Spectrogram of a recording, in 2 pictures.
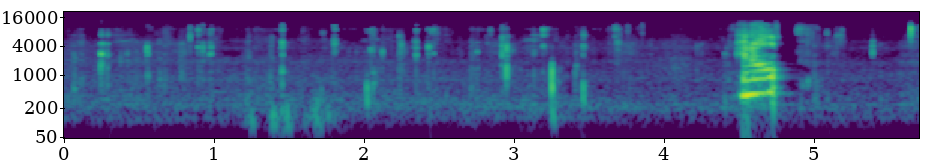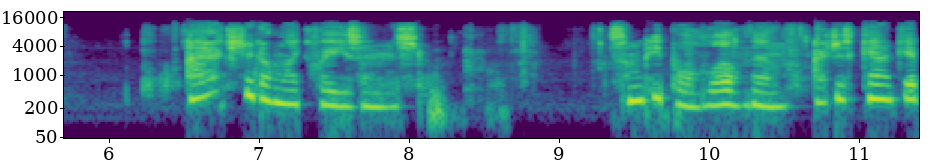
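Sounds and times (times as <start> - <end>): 
crunchy chewing of a cookie: 0.0 - 6.6, 8.2 - 9.4
speech: 6.9 - 8.4, 9.4 - 11.3.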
